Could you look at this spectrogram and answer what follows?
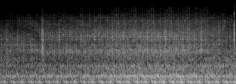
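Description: Audi S6 quattro engine idling with a low, steady, even rumble, a tractor-like chugging throb that stays level and close throughout, with no talk over it.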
